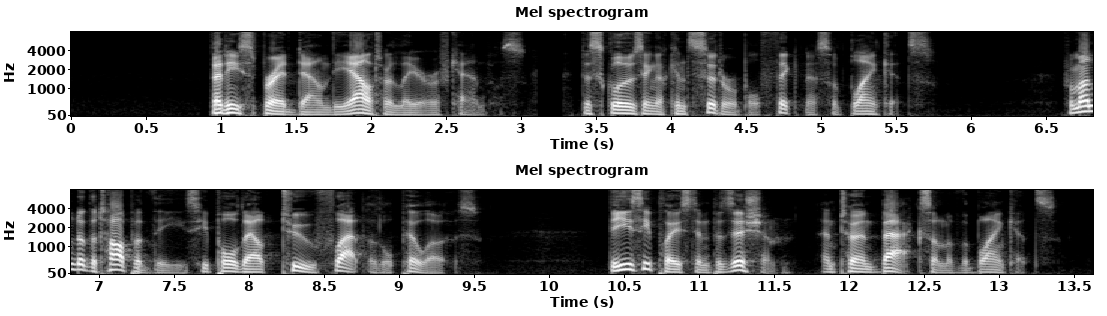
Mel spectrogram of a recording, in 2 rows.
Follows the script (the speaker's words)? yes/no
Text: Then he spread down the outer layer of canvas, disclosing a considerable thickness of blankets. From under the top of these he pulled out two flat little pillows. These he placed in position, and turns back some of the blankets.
no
